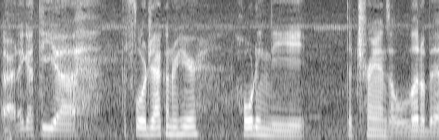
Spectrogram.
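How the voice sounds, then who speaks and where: A soft-spoken man talks at a moderate pace with ordinary pitch variation over noticeable background noise. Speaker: car DIY youtuber. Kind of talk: work vlog narration. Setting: garage at night.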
